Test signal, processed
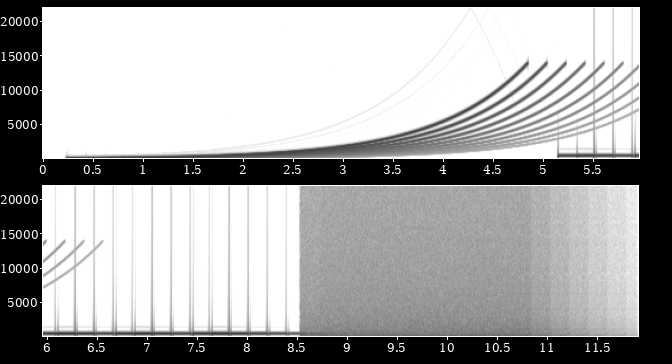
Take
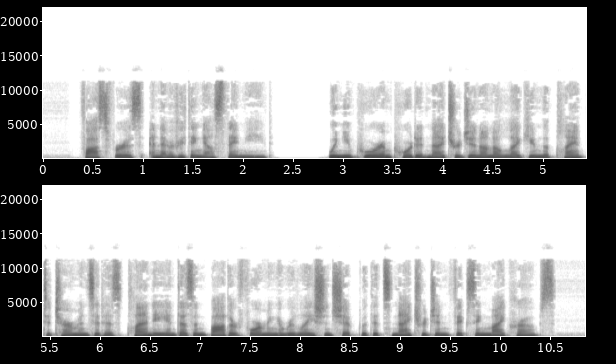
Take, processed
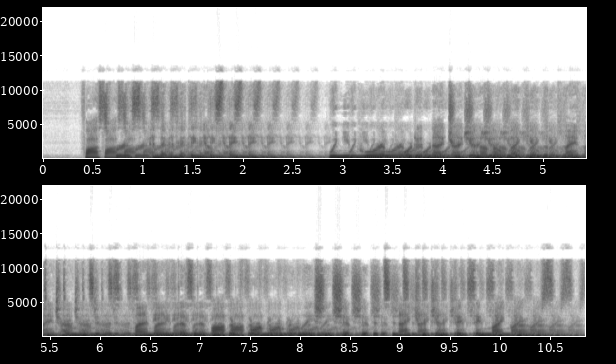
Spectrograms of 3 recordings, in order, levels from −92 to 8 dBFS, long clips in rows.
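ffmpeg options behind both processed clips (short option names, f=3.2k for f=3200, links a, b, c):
-af "acontrast=67,aecho=1:1:190|380|570|760|950|1140|1330|1520|1710:0.631|0.379|0.227|0.136|0.0818|0.0491|0.0294|0.0177|0.0106,volume=5dB"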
